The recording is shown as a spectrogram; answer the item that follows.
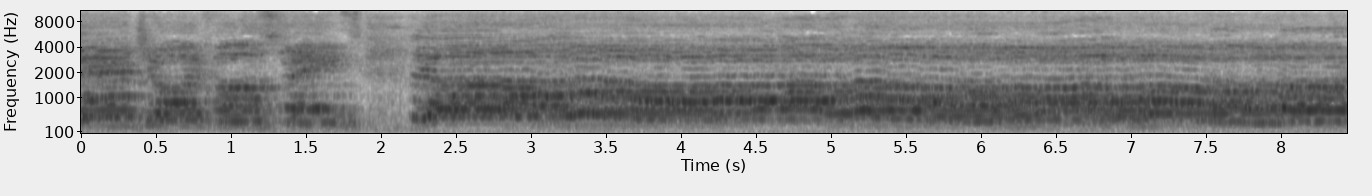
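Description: A small group of voices singing a cappella in harmony: a few short sung notes, a brief break about two seconds in, then long held chords.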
